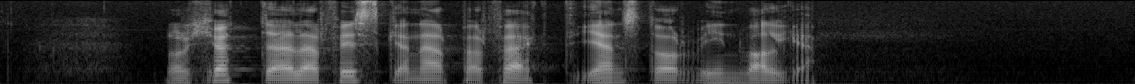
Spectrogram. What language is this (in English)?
Norwegian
